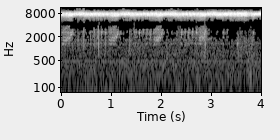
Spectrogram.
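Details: Cicadas keep up a dense, level high-pitched whine across the whole stretch, faint little chirps dotted beneath it, presented as calming white noise.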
